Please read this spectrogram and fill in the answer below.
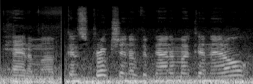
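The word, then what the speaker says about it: Panamá: the right pronunciation is Panama with the accent and the last a Panama that is the right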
